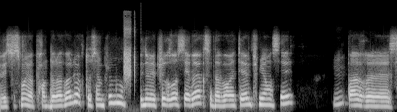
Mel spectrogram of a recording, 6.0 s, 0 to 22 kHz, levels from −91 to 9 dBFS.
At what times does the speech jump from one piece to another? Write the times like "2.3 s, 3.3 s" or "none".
2.1 s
